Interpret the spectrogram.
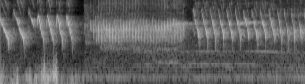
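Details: Vigorous canary song for coaxing quiet canaries to sing: a quick stuttering trill, a steady buzzy roll of about one second, then another fast rhythmic trill.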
